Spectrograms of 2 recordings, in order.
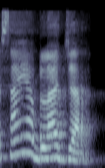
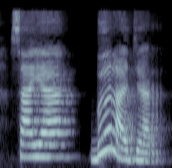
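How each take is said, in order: First: "Saya belajar" said evenly with no strong stress; plain Indonesian flat. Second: "Saya belajar" slowed, with weight on "belajar"; stress on belajar. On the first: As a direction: show the flat Indonesian rhythm. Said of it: "ngomong aja". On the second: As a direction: push the stress onto "belajar". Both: Shown as a demonstration.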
